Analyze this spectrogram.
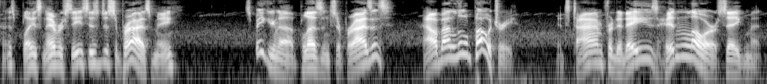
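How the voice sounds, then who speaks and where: Slow, lyrical naturalist played by a man, lively pitch. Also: full character voice. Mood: lyrical wonder. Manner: deliberate, lyrical, earnest delivery. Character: wonder-struck male naturalist hosting a field podcast, gentle and folksy. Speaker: podcast host and narrator. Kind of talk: scripted narration with poetry reading.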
